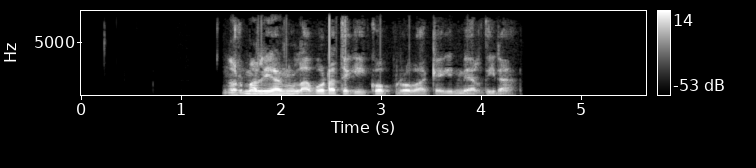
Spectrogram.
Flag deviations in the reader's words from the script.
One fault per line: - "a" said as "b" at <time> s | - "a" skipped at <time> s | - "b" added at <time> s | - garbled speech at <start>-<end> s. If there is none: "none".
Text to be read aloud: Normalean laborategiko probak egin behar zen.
- "zen" said as "dira" at 4.1 s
